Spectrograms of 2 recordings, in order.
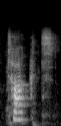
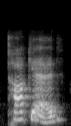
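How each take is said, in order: First: The ending is said as a short 't' sound. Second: The ending is said as a separate 'ed' syllable. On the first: The speaker calls it right. "it's actually with a T sound" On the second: The speaker calls it wrong. "pronunciation is not talk ed"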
